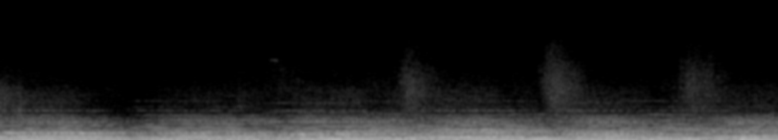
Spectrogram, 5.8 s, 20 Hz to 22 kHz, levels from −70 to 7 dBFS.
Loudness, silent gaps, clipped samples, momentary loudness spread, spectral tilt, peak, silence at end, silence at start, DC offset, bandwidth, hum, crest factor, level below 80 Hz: -20 LUFS; none; under 0.1%; 3 LU; -7 dB/octave; -6 dBFS; 0 s; 0 s; under 0.1%; 13 kHz; none; 14 dB; -48 dBFS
